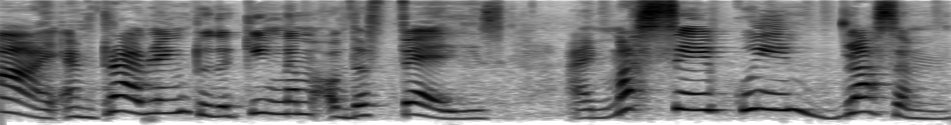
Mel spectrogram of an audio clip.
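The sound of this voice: A squeaky, put-on character voice from a woman, extremely high-pitched, with very wide pitch swings at a moderate pace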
